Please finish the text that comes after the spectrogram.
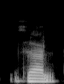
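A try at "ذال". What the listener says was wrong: জাল নয়, জালের নোক্তা আছে, এর নোক্তা নেই মানে দাল। দাল।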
